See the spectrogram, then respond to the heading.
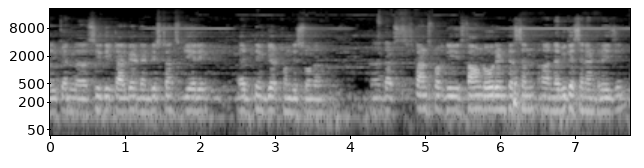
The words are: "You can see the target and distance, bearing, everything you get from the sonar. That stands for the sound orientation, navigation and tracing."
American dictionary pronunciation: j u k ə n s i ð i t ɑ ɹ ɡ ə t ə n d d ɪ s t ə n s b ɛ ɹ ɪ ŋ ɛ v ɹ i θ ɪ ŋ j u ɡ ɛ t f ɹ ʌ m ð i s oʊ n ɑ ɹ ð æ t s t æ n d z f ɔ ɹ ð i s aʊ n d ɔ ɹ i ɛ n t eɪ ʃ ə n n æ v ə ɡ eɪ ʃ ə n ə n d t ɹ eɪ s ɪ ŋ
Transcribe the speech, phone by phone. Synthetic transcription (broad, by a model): j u k ə n s i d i t ɑ ɹ ɡ ə t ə n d d ɪ s t ə n s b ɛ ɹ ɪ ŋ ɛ b ɹ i t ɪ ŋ ɡ ɛ t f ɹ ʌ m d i s oʊ n ɑ ɹ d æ t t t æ n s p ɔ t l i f aʊ n d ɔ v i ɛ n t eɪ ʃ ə n n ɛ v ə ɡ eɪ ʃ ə n ə n d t ɹ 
